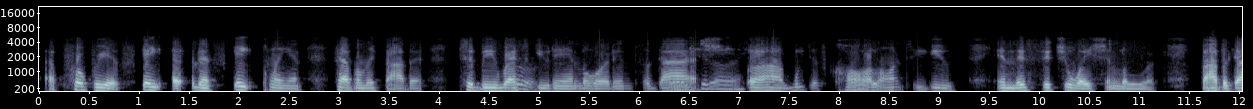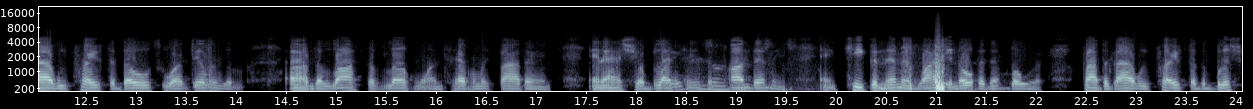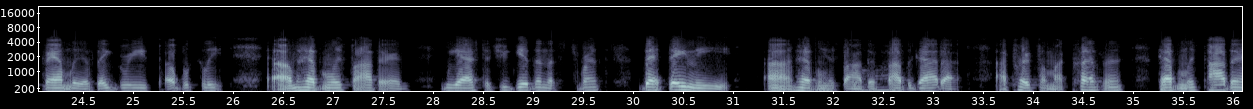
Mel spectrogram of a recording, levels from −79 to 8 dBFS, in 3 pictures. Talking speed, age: 165 wpm, 50-69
